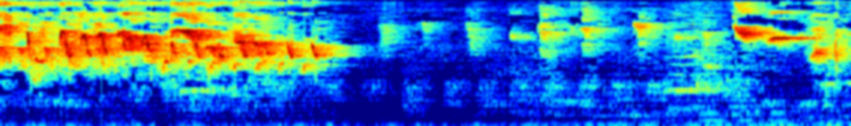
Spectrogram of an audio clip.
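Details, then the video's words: Song of an ashy drongo copying other birds and gunshot sounds, used to train songbirds. A dense buzzy warbled phrase for about two seconds, then near quiet with faint distant notes before a final sharp burst. "burung masteran srigunting abuabu / saeran_abu"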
